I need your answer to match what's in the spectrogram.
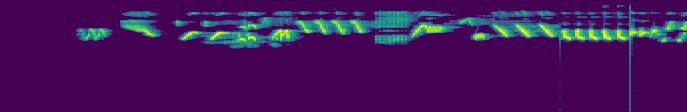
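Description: A lark sparrow sings a rich, jumbled run of clear notes, buzzes and fast stuttering trills, high-pitched and ending in a rapid rattle, with nothing else heard.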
